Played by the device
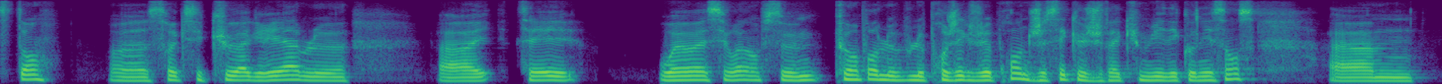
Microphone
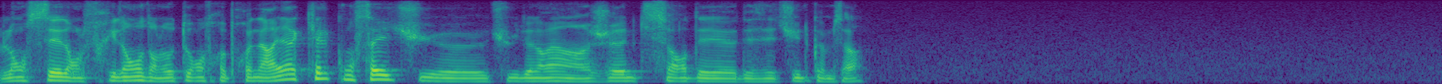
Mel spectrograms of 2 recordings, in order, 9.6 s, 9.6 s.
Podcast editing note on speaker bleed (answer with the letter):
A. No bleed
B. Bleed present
A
